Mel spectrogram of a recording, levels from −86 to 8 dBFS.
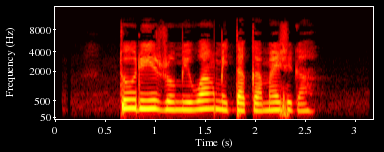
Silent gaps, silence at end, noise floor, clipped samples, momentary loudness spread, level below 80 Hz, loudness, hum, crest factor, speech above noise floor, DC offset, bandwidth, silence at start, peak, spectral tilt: none; 0.6 s; -66 dBFS; under 0.1%; 11 LU; -64 dBFS; -22 LUFS; none; 18 dB; 45 dB; under 0.1%; 10 kHz; 0.65 s; -4 dBFS; -5.5 dB/octave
